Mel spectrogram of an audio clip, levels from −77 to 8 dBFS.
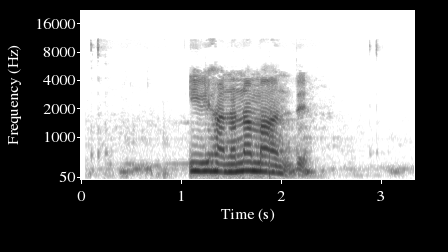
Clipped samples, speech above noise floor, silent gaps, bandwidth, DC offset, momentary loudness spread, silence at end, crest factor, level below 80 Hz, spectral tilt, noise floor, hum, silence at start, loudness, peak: under 0.1%; 42 dB; none; 11.5 kHz; under 0.1%; 17 LU; 1 s; 14 dB; -52 dBFS; -7 dB/octave; -53 dBFS; none; 0.4 s; -12 LUFS; -2 dBFS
